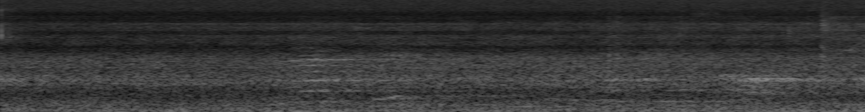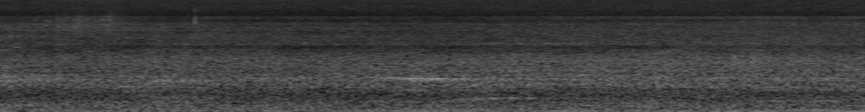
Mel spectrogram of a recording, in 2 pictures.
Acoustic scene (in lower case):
street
